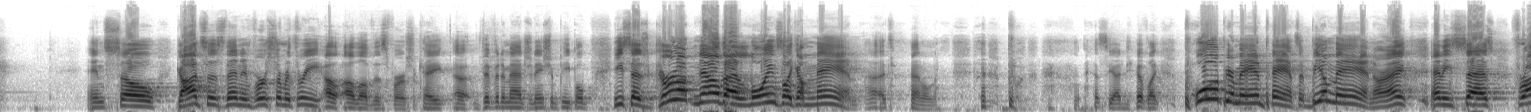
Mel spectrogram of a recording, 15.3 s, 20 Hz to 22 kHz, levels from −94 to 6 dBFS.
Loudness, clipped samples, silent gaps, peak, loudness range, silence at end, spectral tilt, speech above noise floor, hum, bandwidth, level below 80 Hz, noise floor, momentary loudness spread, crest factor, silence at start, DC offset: -12 LUFS; 0.4%; none; 0 dBFS; 10 LU; 0 s; -3 dB/octave; 45 dB; none; 19 kHz; -52 dBFS; -58 dBFS; 19 LU; 14 dB; 0.9 s; under 0.1%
